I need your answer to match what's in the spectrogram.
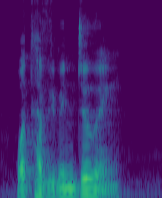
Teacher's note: we don't rise by the end it's falling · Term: ination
